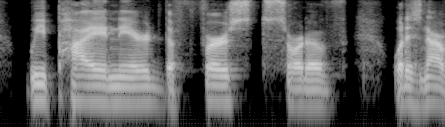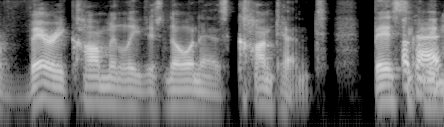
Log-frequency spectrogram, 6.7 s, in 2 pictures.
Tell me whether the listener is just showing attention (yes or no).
yes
